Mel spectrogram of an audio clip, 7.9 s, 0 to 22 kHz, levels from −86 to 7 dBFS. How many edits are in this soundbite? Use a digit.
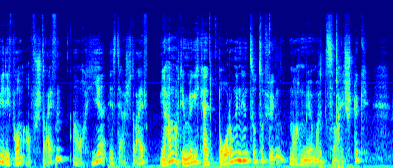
1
